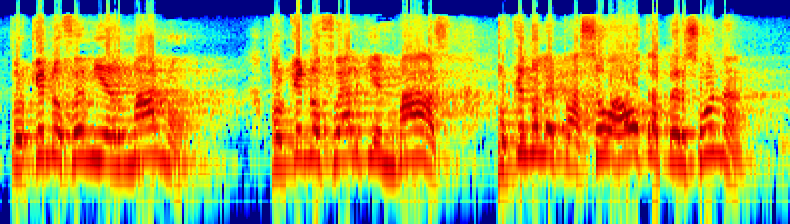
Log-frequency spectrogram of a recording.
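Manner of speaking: high, pleading "why me"; complaining believer. Acted. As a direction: whine it like a suffering churchgoer. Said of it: "Y tú te puedes preguntar".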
